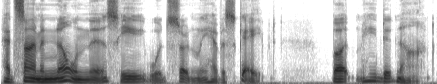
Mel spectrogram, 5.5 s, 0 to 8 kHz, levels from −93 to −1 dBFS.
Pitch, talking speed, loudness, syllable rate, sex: 95 Hz, 140 wpm, -20 LUFS, 4.0 syllables/s, male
